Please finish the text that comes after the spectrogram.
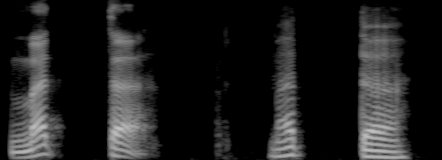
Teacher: huruf ta ketika dimatikan atau disukunkan maka suaranya akan berdesis. Akan keluar suara hames, hembusan nafas.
